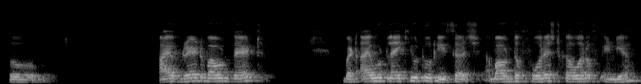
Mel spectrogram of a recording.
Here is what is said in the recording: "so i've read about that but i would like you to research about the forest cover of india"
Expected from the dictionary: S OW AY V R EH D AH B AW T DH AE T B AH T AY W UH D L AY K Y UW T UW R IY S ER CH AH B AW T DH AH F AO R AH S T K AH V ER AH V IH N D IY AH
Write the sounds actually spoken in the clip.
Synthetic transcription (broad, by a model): S OW AY V R EH D AH B AW T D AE T B AH T AY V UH D L AY K Y UW T UW R IY S ER CH AH B AW T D AH F AO R AH S T K AH V ER AH V IH N D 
